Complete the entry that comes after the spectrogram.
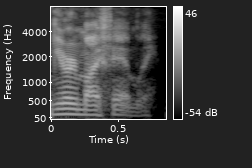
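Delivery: softly voiced Jesus welcoming the woman; tender Jesus. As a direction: say it gently, like welcoming her home. Voicing Jesus to the outcast.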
